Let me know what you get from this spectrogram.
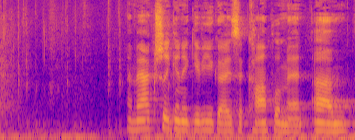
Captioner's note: applause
